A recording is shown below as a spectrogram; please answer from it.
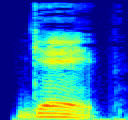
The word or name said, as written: gape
